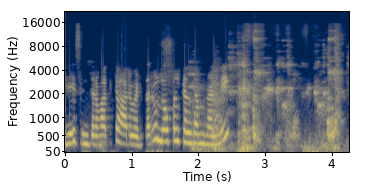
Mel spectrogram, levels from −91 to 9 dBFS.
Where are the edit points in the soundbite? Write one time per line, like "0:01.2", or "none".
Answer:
0:02.6

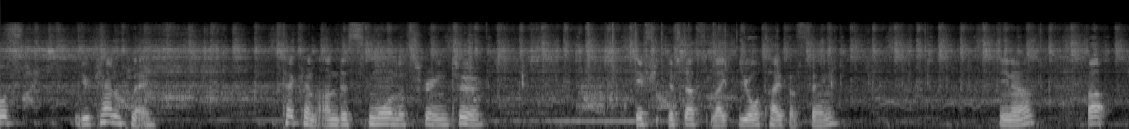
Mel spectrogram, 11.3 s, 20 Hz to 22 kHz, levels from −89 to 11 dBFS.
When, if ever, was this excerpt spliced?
none

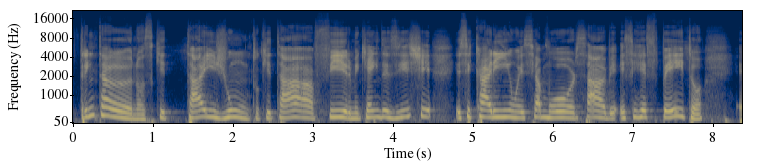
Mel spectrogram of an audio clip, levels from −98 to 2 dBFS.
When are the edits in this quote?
none

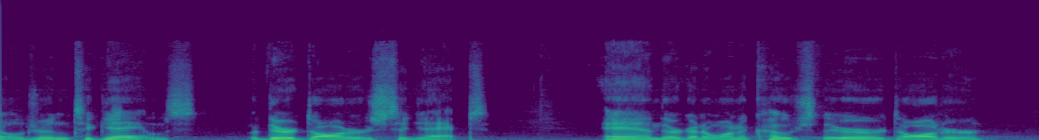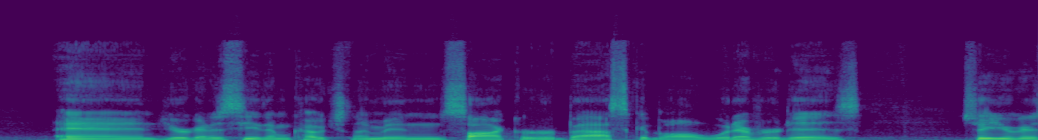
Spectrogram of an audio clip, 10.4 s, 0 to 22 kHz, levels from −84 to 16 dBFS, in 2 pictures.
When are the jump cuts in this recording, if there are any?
none

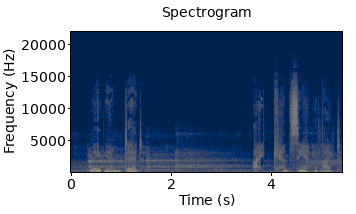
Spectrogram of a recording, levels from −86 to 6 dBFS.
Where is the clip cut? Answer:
0:01.5
0:03.5

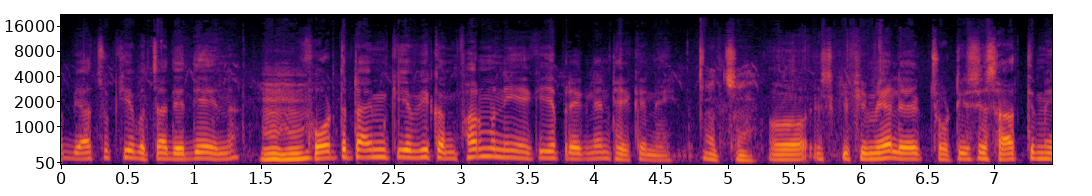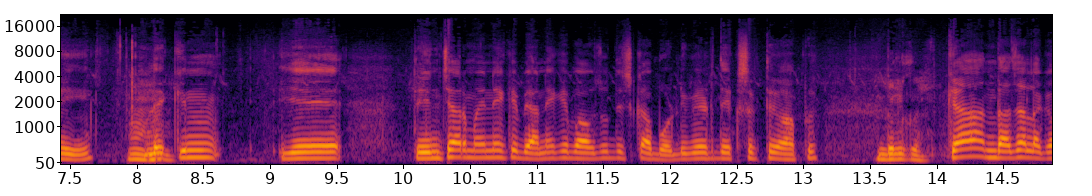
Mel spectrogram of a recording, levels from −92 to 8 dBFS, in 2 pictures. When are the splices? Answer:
none

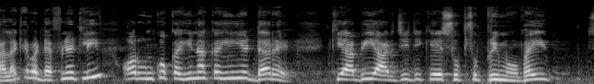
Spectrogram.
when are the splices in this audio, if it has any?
0:01.2

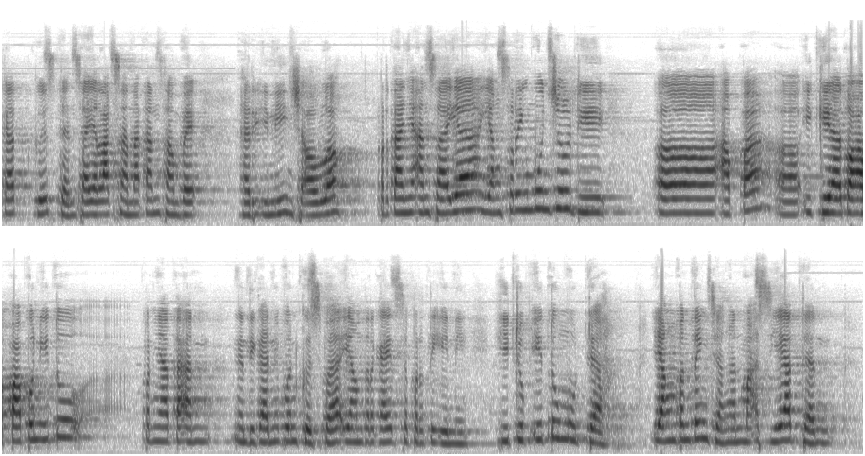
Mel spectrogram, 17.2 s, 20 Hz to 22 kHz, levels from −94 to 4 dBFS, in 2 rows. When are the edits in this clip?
none

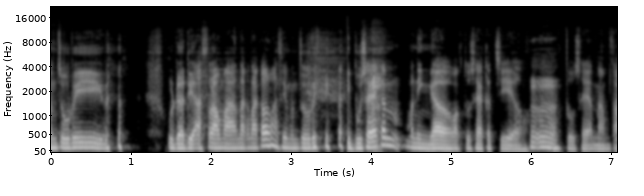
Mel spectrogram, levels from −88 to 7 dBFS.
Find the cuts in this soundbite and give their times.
0:03.7

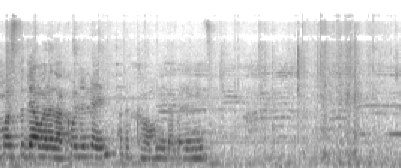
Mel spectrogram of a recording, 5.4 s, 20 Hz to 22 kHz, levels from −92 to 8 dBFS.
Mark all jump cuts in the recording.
none

